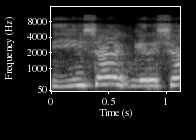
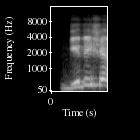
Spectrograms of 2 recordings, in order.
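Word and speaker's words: गिरिश: Isha Girisha or only Girisha? Girisha only. Whatever is there on the screen, exactly like that. No difference.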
